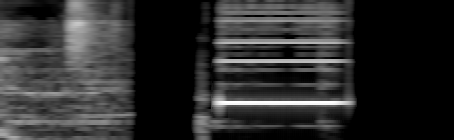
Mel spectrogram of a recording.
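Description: Background music cuts off abruptly; after a short gap and a click, a loud electronic beep sounds: one steady high tone held for about two-thirds of a second, then it stops.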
